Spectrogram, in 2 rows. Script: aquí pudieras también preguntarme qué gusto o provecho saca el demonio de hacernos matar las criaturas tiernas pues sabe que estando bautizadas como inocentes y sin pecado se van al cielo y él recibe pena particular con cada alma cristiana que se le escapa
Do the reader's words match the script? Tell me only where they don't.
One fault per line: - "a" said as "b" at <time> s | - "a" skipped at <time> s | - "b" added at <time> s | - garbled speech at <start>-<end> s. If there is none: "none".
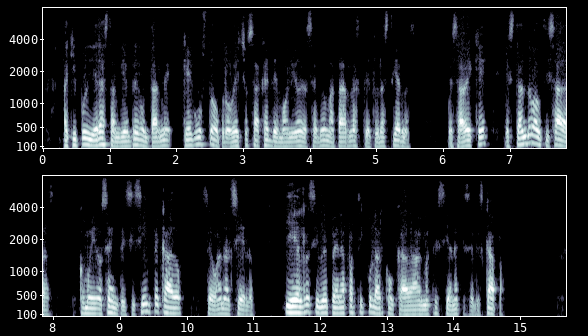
none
